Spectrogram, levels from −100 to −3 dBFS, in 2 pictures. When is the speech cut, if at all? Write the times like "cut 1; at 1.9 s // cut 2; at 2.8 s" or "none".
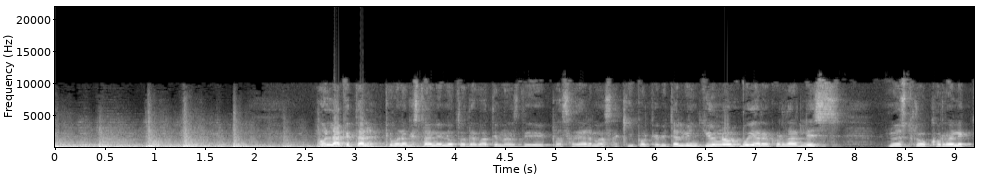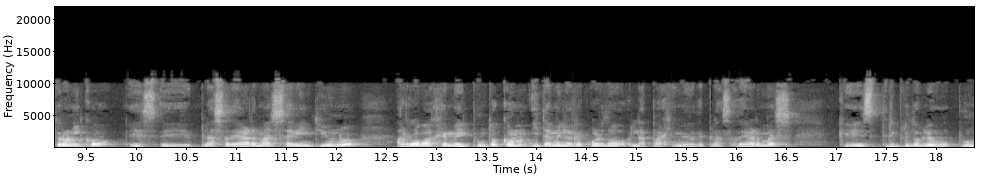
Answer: none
